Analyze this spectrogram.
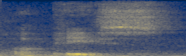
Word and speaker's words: Appice: You know, we were going to, because Carmine pronounces his name Appice. Oh yeah. So we were going to call it Masterpiece, like a masterpiece.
